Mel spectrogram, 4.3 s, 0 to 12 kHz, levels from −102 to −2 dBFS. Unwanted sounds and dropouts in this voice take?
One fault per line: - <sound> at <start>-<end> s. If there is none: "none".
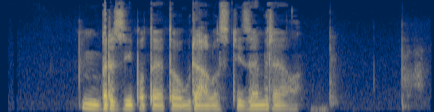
none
